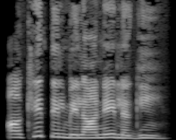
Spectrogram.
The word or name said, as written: तिलमिलाना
